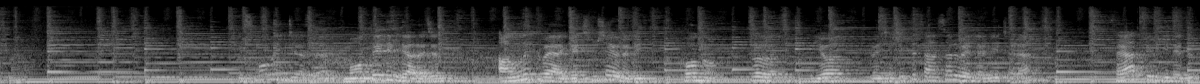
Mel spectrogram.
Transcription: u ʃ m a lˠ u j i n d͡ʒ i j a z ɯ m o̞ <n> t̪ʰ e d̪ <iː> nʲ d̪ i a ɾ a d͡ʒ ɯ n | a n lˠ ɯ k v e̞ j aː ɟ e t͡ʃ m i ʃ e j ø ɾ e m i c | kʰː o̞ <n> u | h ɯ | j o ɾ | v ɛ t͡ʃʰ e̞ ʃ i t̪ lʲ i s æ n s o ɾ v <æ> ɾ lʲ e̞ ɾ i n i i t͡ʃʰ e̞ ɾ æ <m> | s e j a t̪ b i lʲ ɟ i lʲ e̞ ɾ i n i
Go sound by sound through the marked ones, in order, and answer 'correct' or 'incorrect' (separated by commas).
correct, incorrect, correct, incorrect, incorrect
